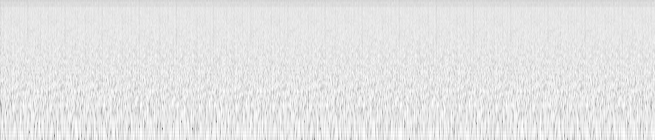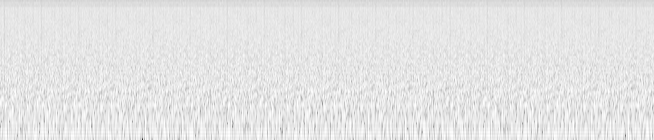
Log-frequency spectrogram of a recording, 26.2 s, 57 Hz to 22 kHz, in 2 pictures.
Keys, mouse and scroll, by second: 0.6-1.3 drag, 2.2 click, 2.9 KP_1, 3.9 click, 5.0 KP_1, 5.6-6.3 drag, 6.8-9.5 drag, 13.2-15.7 drag, 16.1 click, 17.6 click, 20.1 click, 21.7 click, 22.6 click, 23.4 click.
